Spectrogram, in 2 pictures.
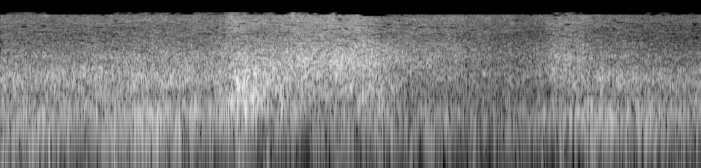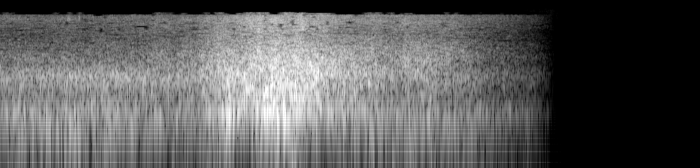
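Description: Small waves lap and wash gently against moored boats.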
